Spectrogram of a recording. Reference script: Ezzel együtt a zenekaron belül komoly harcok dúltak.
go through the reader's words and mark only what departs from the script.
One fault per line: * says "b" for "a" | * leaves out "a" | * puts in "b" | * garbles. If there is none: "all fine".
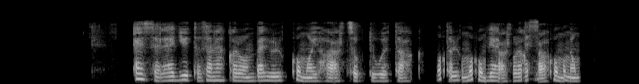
* garbles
